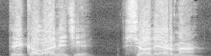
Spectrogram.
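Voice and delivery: booming, high-powered shout; thunderous proclamation. Acted. Reaper names Calamity, thundering. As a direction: proclaim it like an earthquake. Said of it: "Его голос потрясал, будто землетрясение".

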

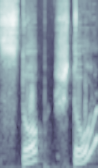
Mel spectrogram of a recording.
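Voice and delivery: playfully parroted astonishment; giggly mimicry. A narrator's reading. Pinkie mimics the listener, giggly. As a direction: repeat someone's shock teasingly. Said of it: "хихикнула Пинки".

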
